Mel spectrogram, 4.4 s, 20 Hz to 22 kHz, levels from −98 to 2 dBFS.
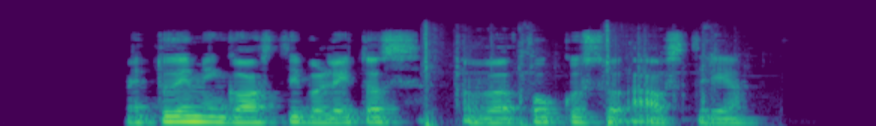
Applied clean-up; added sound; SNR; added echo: neural mask model RNNoise.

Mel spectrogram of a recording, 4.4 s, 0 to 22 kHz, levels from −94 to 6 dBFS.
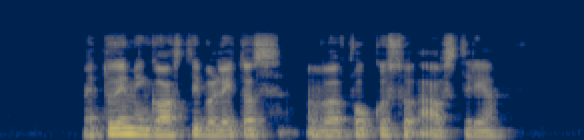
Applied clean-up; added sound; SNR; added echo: none; none; none; none.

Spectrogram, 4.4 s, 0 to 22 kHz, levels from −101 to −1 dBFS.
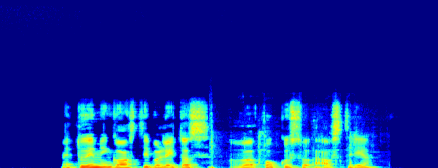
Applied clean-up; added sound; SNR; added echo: neural mask model DeepFilterNet 3.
